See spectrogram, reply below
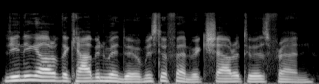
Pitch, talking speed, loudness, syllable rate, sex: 145 Hz, 225 wpm, -15 LUFS, 5.5 syllables/s, male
